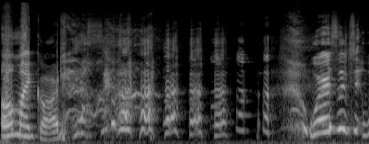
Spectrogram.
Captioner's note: both laughing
